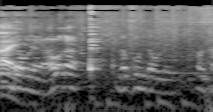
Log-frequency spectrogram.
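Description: A man's voice speaking briefly, with a single sharp click a little under a second in.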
